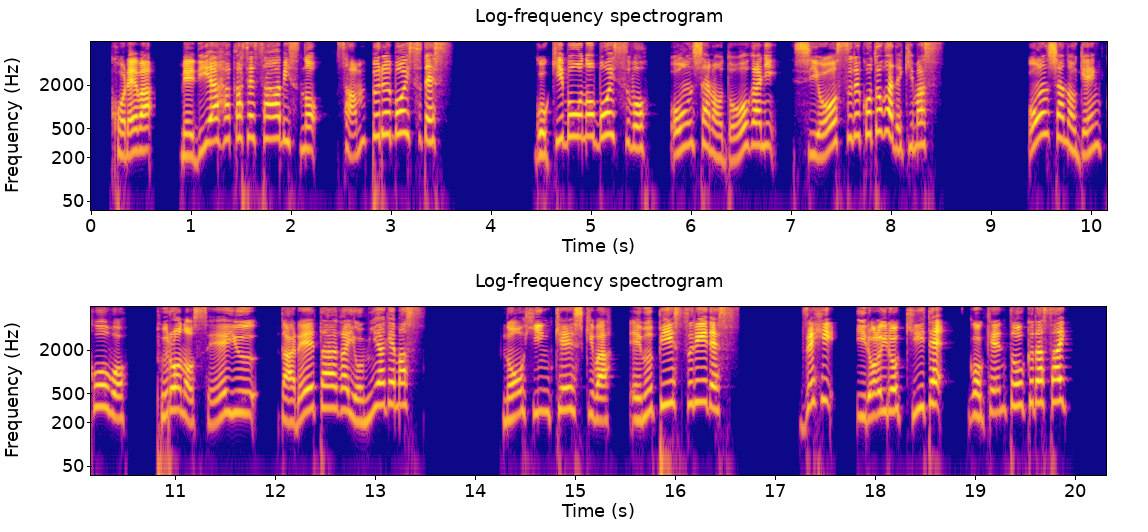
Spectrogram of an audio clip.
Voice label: boy, narration sample voice women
